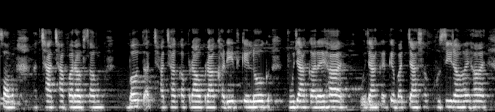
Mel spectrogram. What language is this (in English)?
Maithili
